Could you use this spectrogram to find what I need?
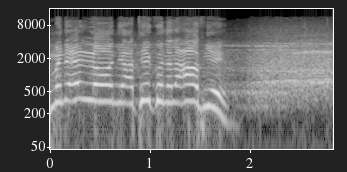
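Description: A man announces loudly and drawn-out over loudspeakers in a large echoing arena.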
